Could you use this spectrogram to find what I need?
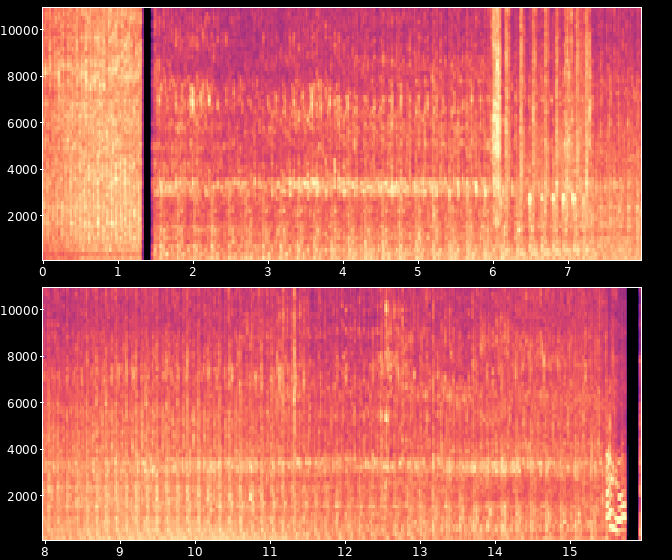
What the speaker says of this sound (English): Is that a little three-cylinder diesel?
